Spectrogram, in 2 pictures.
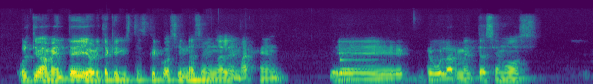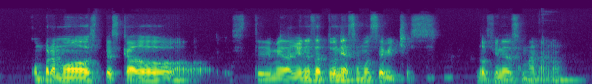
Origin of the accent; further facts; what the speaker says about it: Mazatlán, Sinaloa, Mexico; now in Mexico City, Mexico; Yo soy de Mazatlán.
